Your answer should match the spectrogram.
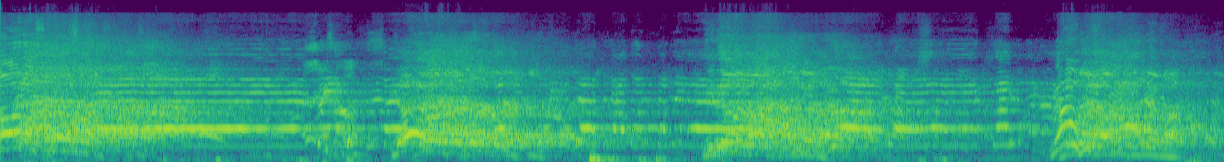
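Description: A large crowd at an Islamic sermon gathering shouts a slogan in unison, three loud swelling bursts of massed voices with a single voice leading between them.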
